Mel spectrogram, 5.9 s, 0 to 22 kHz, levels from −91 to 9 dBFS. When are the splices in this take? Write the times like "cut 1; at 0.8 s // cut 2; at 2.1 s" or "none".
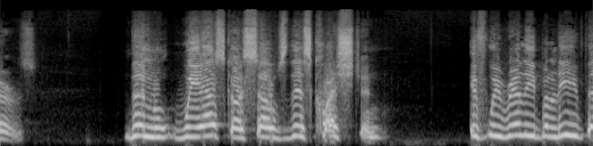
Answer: cut 1; at 1.1 s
